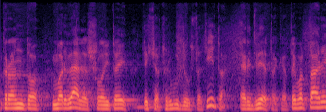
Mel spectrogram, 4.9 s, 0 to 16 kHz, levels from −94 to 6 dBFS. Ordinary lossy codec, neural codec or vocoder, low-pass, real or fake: Opus, 64 kbps; none; 14.4 kHz; real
